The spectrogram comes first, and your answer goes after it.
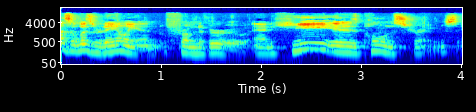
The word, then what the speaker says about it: Nibiru: two things 1i believe it's actually pronounced Nibiru the tenth planet the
